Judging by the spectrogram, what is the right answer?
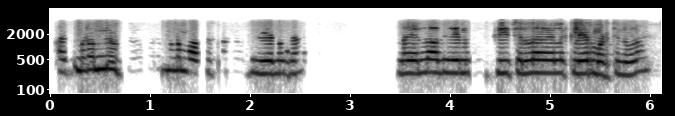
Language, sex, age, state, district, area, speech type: Kannada, male, 30-45, Karnataka, Bidar, rural, conversation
